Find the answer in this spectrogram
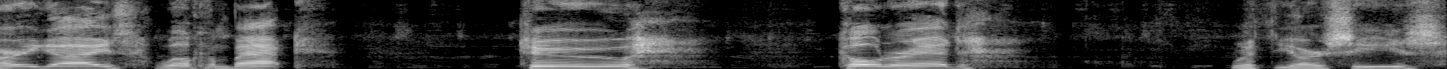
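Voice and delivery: winded, out of breath. Speaker welcoming viewers back after driving a Jeep around outside: winded. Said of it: "sorry, I'm winded".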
